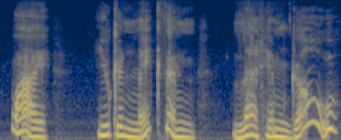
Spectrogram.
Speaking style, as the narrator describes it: Abby cried out, distressed and impatient

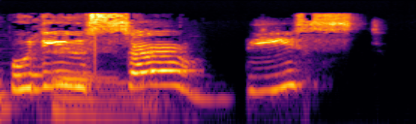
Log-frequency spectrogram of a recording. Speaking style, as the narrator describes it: She shouts out

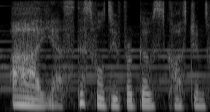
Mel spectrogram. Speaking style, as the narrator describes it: whispered Antone

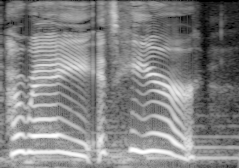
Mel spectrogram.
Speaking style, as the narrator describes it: Nasubi is ecstatic, shouting

